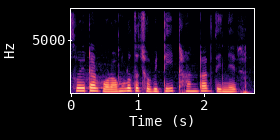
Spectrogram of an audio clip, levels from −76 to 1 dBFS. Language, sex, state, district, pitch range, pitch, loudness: Bengali, female, West Bengal, Cooch Behar, 210-255 Hz, 225 Hz, -17 LUFS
